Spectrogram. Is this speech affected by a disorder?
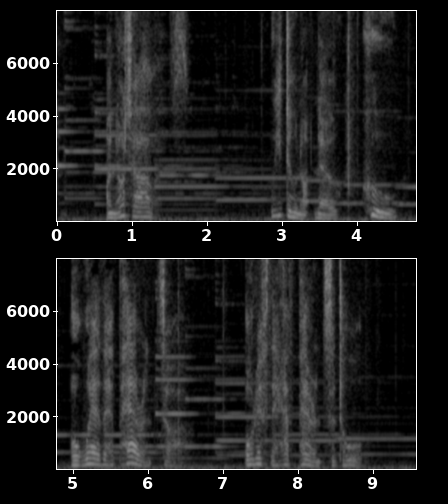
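No.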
